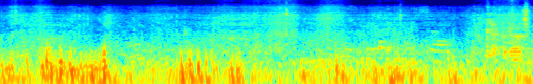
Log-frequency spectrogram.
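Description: Outdoor wind buffeting the microphone as an irregular low rumble, with faint voices in the background and a man's voice starting at the very end.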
